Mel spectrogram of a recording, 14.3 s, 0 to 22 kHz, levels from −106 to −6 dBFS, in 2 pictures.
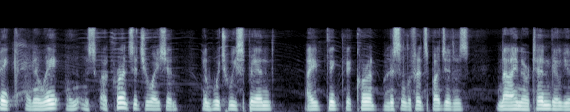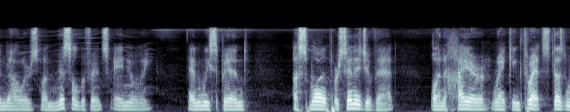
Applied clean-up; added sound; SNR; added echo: neural mask model DeepFilterNet 3.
